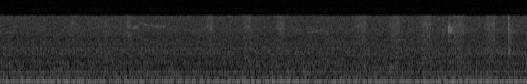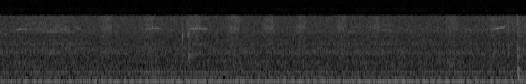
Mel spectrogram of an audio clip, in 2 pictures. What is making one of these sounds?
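A paintbrush brushes softly across paper in short strokes.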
